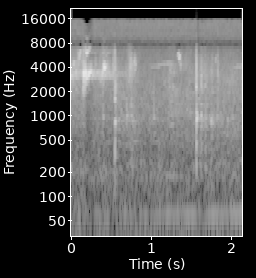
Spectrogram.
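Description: A few sharp knocks of a tennis ball on racket and hard court, the loudest near the start and the last about a second and a half in. Short high sneaker squeaks on the court come near the start.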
